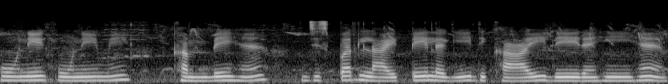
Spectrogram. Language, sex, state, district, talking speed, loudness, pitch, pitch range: Hindi, female, Uttar Pradesh, Lucknow, 115 wpm, -18 LUFS, 180 Hz, 170-190 Hz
